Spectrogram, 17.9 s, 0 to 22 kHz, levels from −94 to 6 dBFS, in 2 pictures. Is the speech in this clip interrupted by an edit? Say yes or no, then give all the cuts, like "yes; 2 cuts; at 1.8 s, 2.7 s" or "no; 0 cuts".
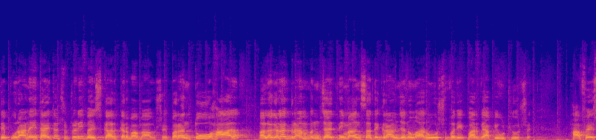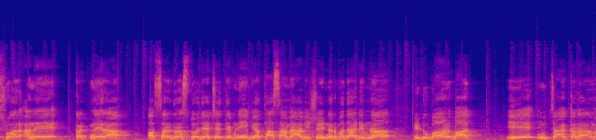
no; 0 cuts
